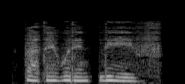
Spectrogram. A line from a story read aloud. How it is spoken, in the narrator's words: she whispered knowingly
